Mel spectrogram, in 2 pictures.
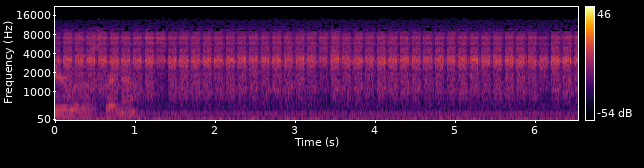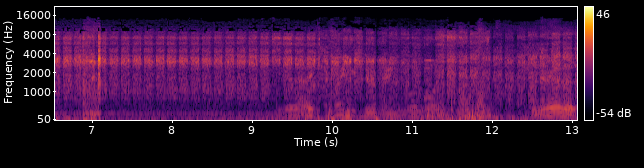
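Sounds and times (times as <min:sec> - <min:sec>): radio scanner pulsing static: 0:00.0 - 0:13.0.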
